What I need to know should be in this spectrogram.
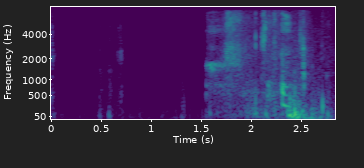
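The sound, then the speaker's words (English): A young girl sneezes: near silence with faint small noises, then a sudden loud burst of breathy noise that trails off in rough exhaled rasping. “Oh, bless you. That was a big sneeze.”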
